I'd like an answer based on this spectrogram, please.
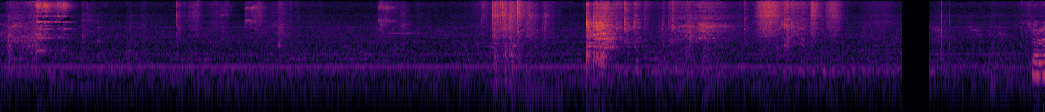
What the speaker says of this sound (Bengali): চলুন তাহলে কেটে নিই আমি আলুগুলো।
